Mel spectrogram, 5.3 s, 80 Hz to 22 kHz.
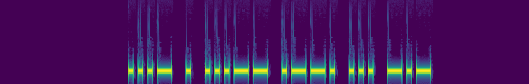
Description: Morse code, heard as a keyed tone, about 25 wpm, 690 Hz. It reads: VE3PSK
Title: DXCC-100 Call Signs - 6 Characters - Repeated 3x - 25wpm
